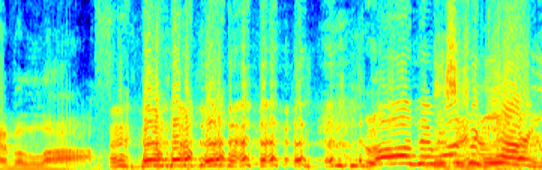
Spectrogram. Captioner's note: group laughs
